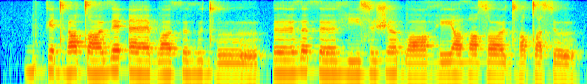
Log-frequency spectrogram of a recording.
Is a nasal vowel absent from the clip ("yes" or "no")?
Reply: yes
